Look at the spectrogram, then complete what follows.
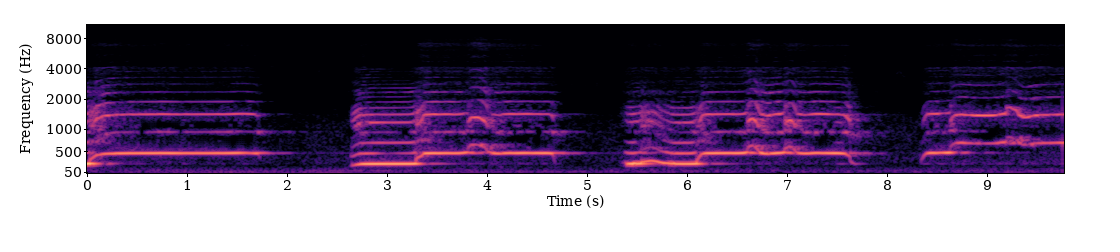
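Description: Horagai, a Japanese conch-shell trumpet, blown in four long blasts with short breaths between them. Each blast leaps from a low note up an octave and holds there, with wavering flourishes on top.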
